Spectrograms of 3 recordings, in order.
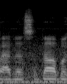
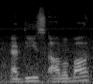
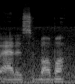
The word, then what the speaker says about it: Addis Ababa: long as we control Addis Ababa. I think that's how it's actually pronounced, not Addis Ababa.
